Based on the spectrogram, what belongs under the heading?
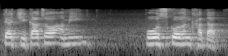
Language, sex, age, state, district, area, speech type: Goan Konkani, male, 60+, Goa, Tiswadi, rural, spontaneous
